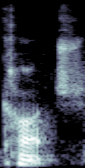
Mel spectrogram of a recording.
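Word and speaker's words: Koch: 1980s New York New York mayor Ed Cotch. There we go. Looks like you might pronounce it Ed Ko, but not in this particular case.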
